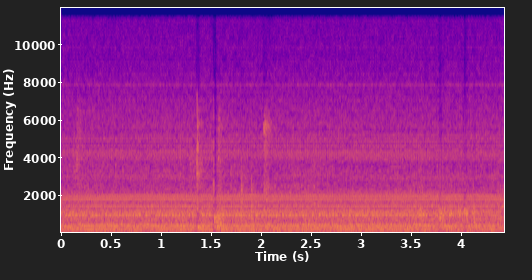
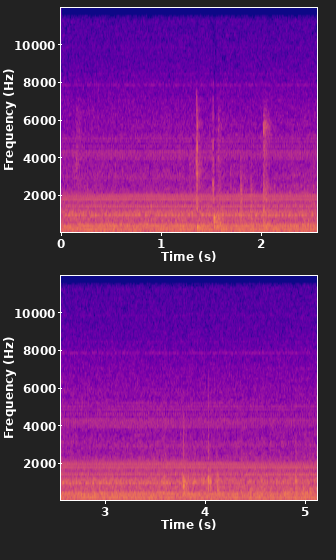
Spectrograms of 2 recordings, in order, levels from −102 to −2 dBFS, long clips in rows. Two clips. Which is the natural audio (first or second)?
second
